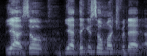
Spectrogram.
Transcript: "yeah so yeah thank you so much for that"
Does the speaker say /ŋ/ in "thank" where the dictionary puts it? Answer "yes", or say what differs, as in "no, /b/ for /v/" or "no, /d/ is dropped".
yes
